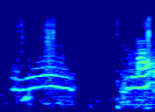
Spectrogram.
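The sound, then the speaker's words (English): A cat meows twice, two drawn-out, wavering cries separated by a short pause, the second rising slightly higher and more insistent than the first. “So, just cat noise.”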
